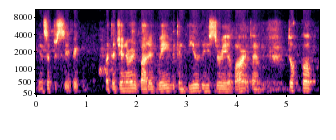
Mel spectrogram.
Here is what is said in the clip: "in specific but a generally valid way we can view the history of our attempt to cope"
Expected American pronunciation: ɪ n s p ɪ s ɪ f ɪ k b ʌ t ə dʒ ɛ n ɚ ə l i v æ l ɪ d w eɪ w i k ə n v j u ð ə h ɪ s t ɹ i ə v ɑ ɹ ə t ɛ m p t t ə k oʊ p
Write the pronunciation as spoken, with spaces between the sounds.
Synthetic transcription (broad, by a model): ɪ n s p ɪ s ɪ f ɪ k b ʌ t ə dʒ ɛ n ɚ ə l i b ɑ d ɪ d w eɪ w i k ə n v j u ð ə h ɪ s t ɹ i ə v ɑ ɹ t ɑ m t t ə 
